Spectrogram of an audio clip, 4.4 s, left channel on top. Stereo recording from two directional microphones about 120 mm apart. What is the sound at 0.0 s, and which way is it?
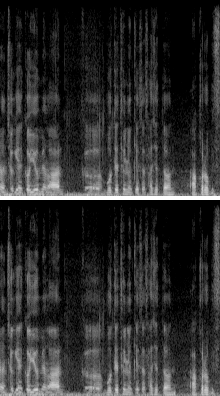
Speech, 10° left (ahead or behind).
